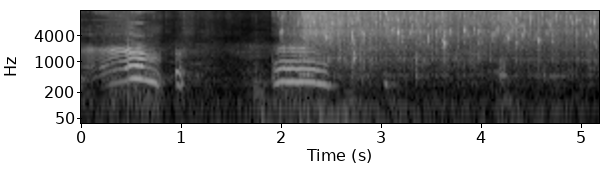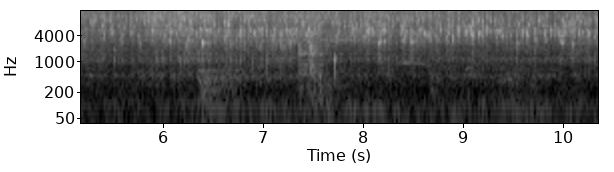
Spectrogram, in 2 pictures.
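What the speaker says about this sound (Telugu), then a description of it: "ఇంకా నూనె అయితే కాగింది ఇంకా ఉల్లిగడ్డలు కరివేపాకు అల్లము వెళ్ళిపోయి దంచేసుకుని కూడా వేస్తామండి" Onions, curry leaves and crushed ginger hit hot oil in a pan, starting with a brief quieter moment with a few chirpy tones, then a loud, steady, close crackling sizzle that carries on to the end.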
